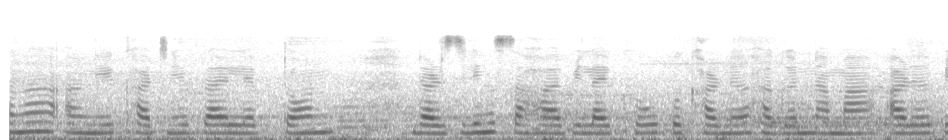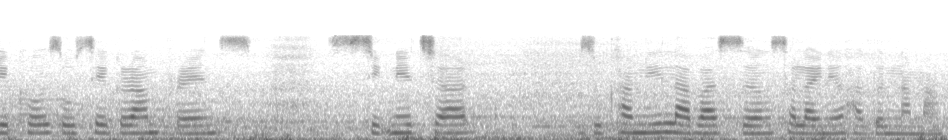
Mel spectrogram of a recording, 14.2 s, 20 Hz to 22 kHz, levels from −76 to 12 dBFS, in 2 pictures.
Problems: low volume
